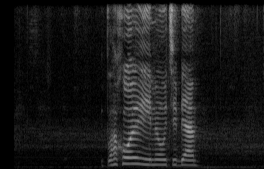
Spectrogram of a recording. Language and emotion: Russian, neutral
